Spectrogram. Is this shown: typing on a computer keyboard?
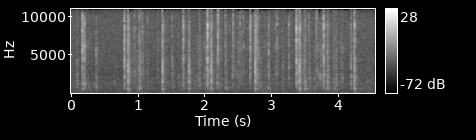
yes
